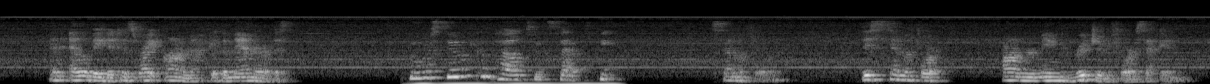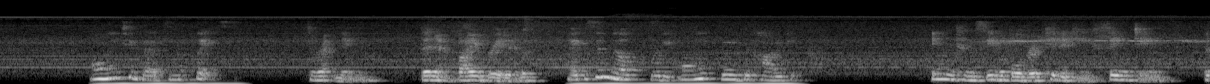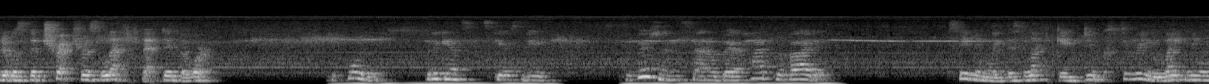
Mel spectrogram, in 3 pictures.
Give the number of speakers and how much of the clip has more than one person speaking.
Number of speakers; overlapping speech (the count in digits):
2, no overlap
